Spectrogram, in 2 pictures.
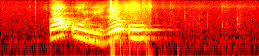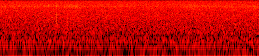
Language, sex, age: Northern Sotho, female, 27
